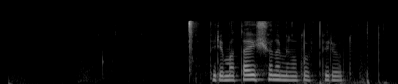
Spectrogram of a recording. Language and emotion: Russian, neutral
